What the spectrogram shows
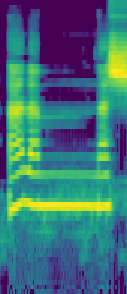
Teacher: Huruf syinya dialirkan suara dan nafasnya · Dialirkan huruf mimnya bainiyah setengah antara syiddah dan rokhawah. Alam nash, huruf shinnya dialirkan suara dan nafasnya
